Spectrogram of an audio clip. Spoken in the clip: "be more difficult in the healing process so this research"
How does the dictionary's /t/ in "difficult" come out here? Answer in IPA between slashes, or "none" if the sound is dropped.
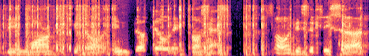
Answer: none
